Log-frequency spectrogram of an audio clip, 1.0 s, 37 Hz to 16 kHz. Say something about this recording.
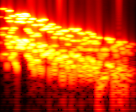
Sound effects > Other
apply debuff
7 - Apply a debuff Synthesized using ChipTone, edited in ProTools
effect, status, debuff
